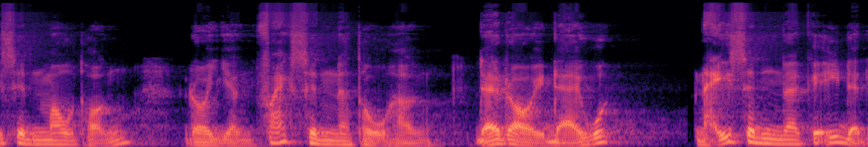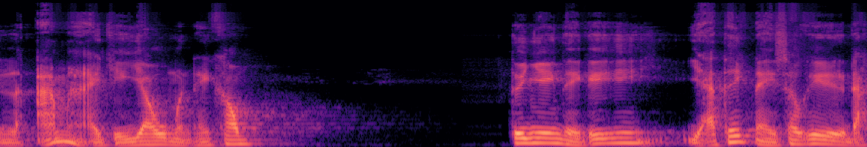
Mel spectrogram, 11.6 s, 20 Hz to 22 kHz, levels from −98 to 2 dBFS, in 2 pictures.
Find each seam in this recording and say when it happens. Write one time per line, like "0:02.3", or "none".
0:01.4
